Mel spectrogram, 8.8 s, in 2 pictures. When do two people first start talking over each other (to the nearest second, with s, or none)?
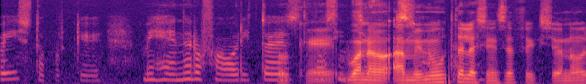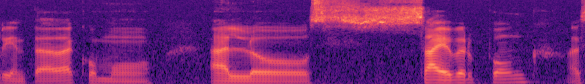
2 s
